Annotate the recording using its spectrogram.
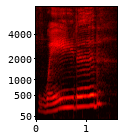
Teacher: this Ted is going to sound like the word did because this T will be a flap and then we have to add a syllable so when a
